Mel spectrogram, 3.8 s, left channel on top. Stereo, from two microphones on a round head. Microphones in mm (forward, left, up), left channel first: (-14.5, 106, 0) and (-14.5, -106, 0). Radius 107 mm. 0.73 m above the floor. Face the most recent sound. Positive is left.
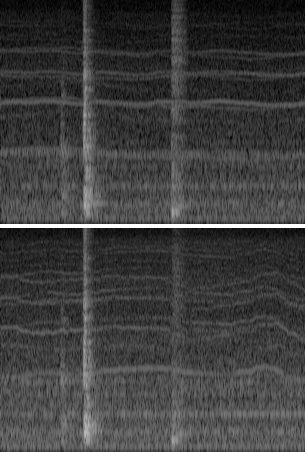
turn(degrees=75)  # may be behind; listen again after turning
